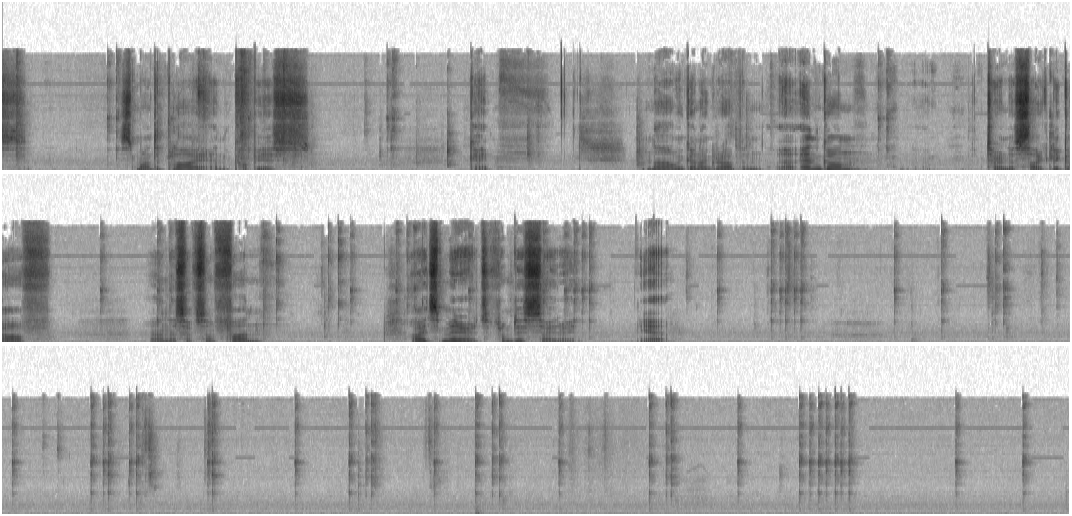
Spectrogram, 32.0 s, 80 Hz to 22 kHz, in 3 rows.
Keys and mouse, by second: 1.3 alt+x, 2.2 click, 3.6 click, 4.2 middle click, 4.5 click, 5.1 `, 7.1 d, 8.5 click, 11.4 click, 13.0 /, 13.1 KP_5, 13.7 /, 14.0 KP_5, 14.1 click, 15.1 click, 17.6 click, 19.3 click, 21.2-22.2 drag, 24.0 click, 25.5 click, 26.7 click, 28.5 click, 30.6 click.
